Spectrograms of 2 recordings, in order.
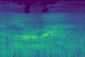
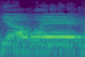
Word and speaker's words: Jehová: Básicamente era Jehová, Jehová. Igual como lo tenemos, ¿verdad?, en la Biblia de español, no es Yahweh, no es ninguna de esas otras cosas.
